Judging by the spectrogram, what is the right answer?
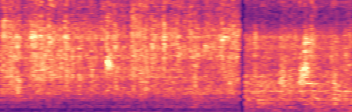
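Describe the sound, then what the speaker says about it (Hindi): Heavy rain mixed with hail pours down in Dehradun as a dense, unbroken hiss. It stays steady and fairly loud throughout, with no voices heard. "उधर देहरादून में बारिश के साथ जबरदस्त ओलावृष्टि हुई"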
